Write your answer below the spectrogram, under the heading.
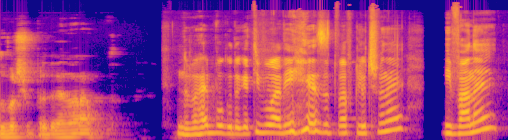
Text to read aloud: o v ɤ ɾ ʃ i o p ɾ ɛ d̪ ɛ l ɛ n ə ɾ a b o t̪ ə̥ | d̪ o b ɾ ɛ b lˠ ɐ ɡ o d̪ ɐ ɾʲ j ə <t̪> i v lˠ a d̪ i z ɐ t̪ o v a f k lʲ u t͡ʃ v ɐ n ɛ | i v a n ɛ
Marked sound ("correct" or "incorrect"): correct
